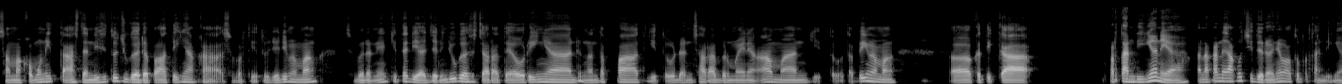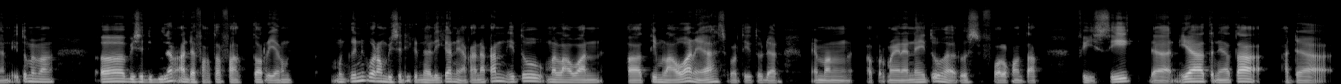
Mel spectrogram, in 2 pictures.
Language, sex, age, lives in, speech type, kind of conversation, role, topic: Indonesian, male, 25-29, Indonesia, conversation, advice, user, Bagaimana cara mengatasi rasa takut untuk kembali berolahraga setelah cedera?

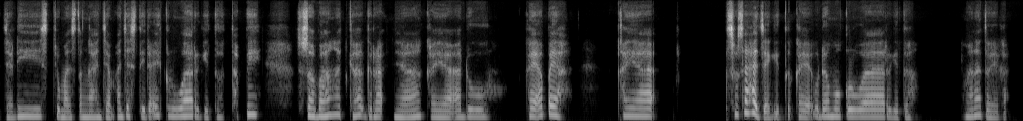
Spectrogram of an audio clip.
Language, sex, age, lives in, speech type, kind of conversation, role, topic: Indonesian, female, 25-29, Indonesia, conversation, advice, user, Apa kesulitan yang kamu alami saat bangun pagi dan memulai hari lebih awal?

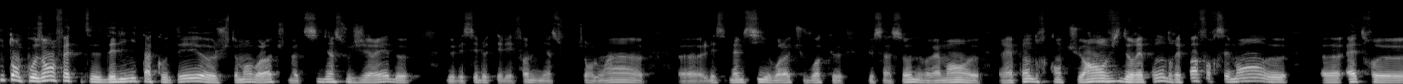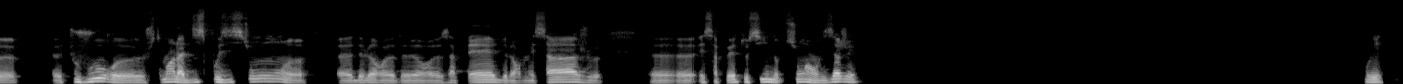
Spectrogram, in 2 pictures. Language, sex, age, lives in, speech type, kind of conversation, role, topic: French, male, 25-29, France, conversation, advice, advisor, Comment poser des limites sans perdre mes amis ?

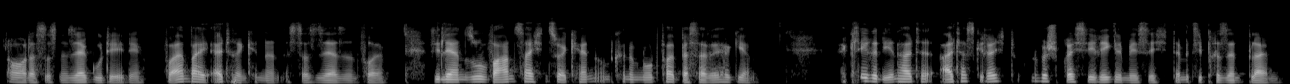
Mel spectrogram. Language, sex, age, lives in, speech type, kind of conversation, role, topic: German, male, 25-29, Germany, read, expert-assistant, expert, Was spricht mehr für einen Hausarztbesuch, und wann ist ein Videoanruf beim Arzt die bessere Wahl?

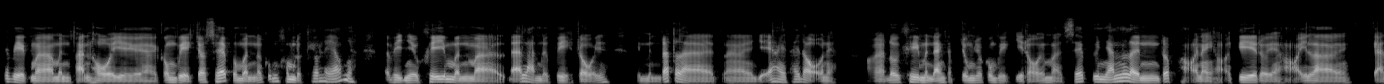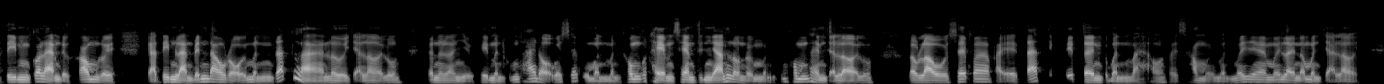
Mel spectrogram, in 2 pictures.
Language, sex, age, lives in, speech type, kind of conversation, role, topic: Vietnamese, male, 25-29, Vietnam, conversation, advice, user, Làm thế nào để phản hồi công việc cho đồng nghiệp hoặc quản lý một cách khéo léo?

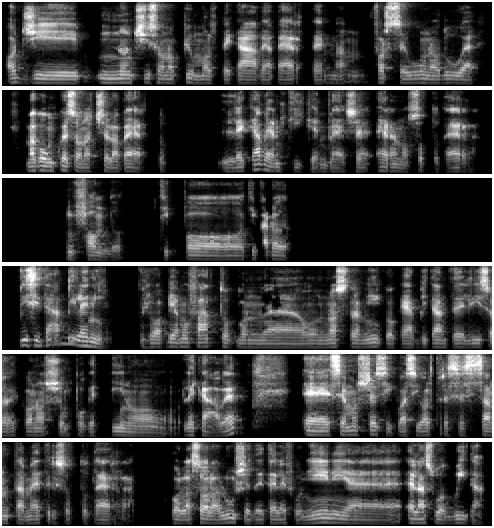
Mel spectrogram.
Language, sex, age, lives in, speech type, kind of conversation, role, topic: Italian, male, 40-44, Italy, conversation, podcast, guest, Qual è un luogo naturale che ti ha cambiato la vita?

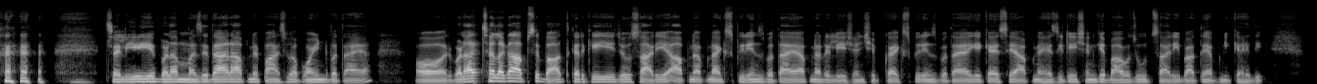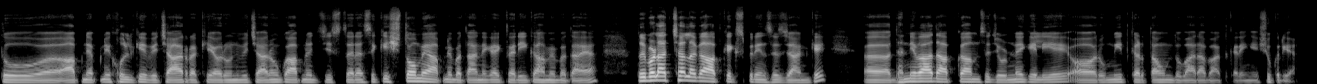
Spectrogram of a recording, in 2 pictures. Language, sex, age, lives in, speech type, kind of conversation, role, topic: Hindi, male, 25-29, India, conversation, podcast, host, Kisi relationship mein mushkil baat kaise start karte ho?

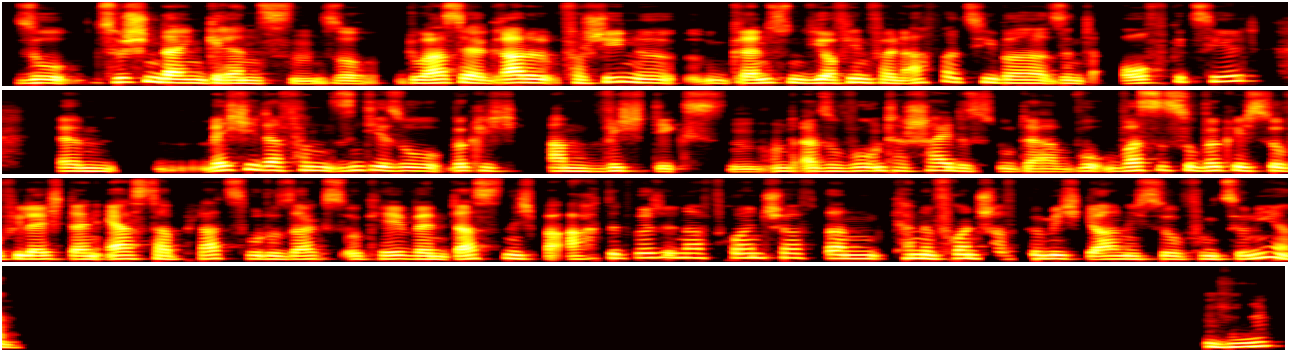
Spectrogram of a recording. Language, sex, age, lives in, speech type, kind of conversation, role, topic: German, male, 20-24, Germany, conversation, podcast, host, Welche Grenzen sind in Freundschaften wichtig?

